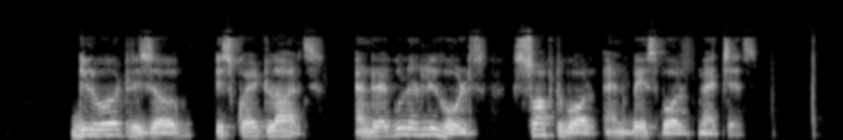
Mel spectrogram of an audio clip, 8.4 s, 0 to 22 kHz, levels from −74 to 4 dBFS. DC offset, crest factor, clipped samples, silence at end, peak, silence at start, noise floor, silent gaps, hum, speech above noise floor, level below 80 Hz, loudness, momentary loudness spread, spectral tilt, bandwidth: under 0.1%; 14 dB; under 0.1%; 0.3 s; 0 dBFS; 0.7 s; -70 dBFS; none; none; 57 dB; -56 dBFS; -13 LUFS; 11 LU; -4 dB/octave; 9.4 kHz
